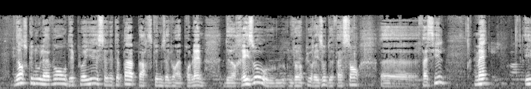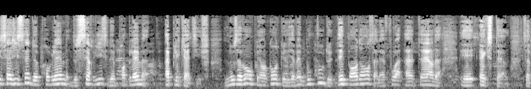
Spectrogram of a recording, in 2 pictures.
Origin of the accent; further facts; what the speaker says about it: France; Vous savez, je suis français, je pense qu'une image vaut des milliers de mots.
